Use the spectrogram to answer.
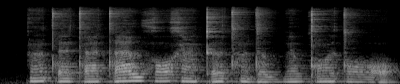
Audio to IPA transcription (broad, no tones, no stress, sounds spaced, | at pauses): k ə̃ tʼ ɛ tʼ æ tʼ æ w x ɔ x æ̃ kʼ ə tʰ ə̃ d ə w b ɛ̃ w kʼ ɔ̃ ə̯ d ɔ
